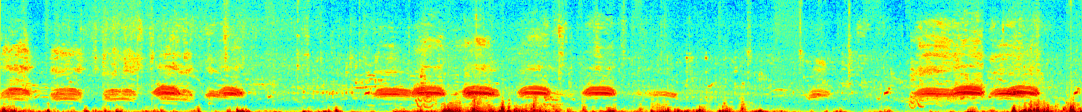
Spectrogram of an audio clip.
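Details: Long bout of partridge (teetar) calls: rapid run of rasping, mid-pitched notes roughly twice a second, a brief pause, then another quick series, all over continuous low rumbling noise.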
